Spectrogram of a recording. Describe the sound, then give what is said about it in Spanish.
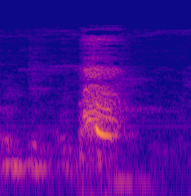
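A single breathy exhalation, a short airy rush of breath that swells and then fades within about half a second, preceded by a faint murmur. “Cuando los hebreos decían Jehová, es lo, básicamente era el mismo sonido de la exhalación.”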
